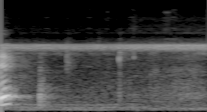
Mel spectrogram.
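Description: A steady, high-pitched background trill during a pause in a man's speech, with the end of a spoken word at the very start.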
